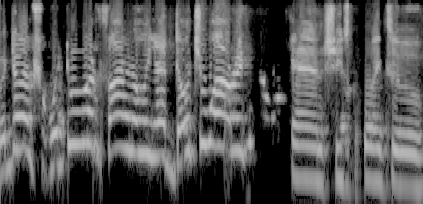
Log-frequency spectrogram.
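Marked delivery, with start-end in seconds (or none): 0.0-2.6 shouting, much higher pitch. Playing a character who calls back after someone else shouts in worry, shouting. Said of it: "Lula's going to shout back".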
